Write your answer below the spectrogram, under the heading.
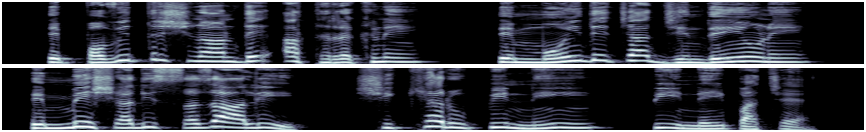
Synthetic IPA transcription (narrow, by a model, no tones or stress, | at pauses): t̪epɐʋɪt̪ɾəʃnaːnd̪eʔɐt̪ʰɾɐkʰɽ̃e | t̪emõːĩd̪et͡ʃãːd͡ʒɪ̃nd̪eɦoːɽ̃e | t̪emeːʃad̪isɐzali | ʃɪkʰːjaɾuːpinĩː | piːnẽĩːpaːt͡ʃɛː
